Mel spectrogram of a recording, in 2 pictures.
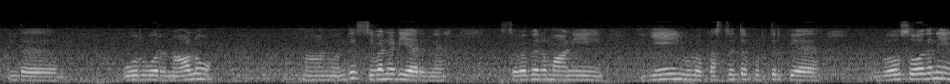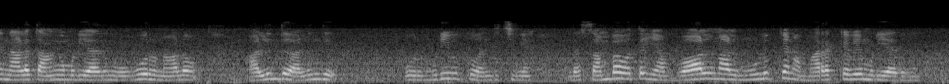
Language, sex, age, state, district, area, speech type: Tamil, female, 45-60, Tamil Nadu, Dharmapuri, rural, spontaneous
